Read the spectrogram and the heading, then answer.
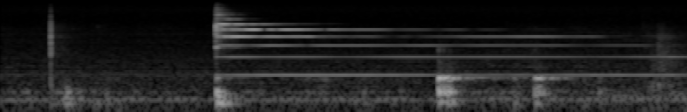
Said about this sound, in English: We will now have a few moments of silence for contemplation or meditation. It will be ended by the chime of the bowl.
